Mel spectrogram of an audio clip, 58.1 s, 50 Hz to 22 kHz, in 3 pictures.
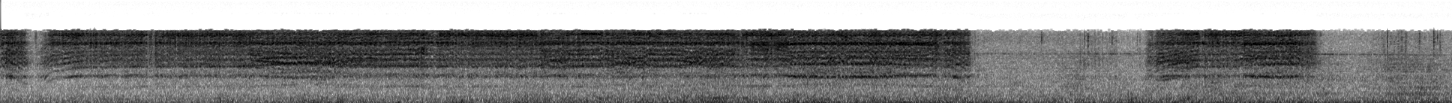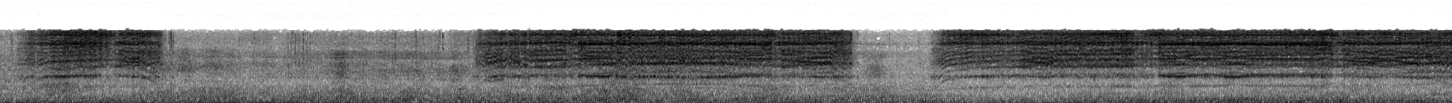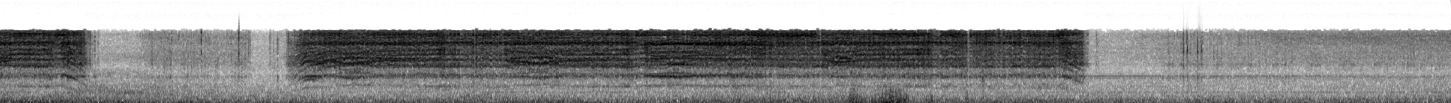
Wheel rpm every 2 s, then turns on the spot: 110, 160, 160, 160, 160, 160, 70, 50, 120, 30, 100, 20, 30, 150, 160, 60, 140, 160, 160, 140, 20, 90, 160, 160, 160, 160, 80, 20, 20.
12-14 22-24 30-32 40-42 54-58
